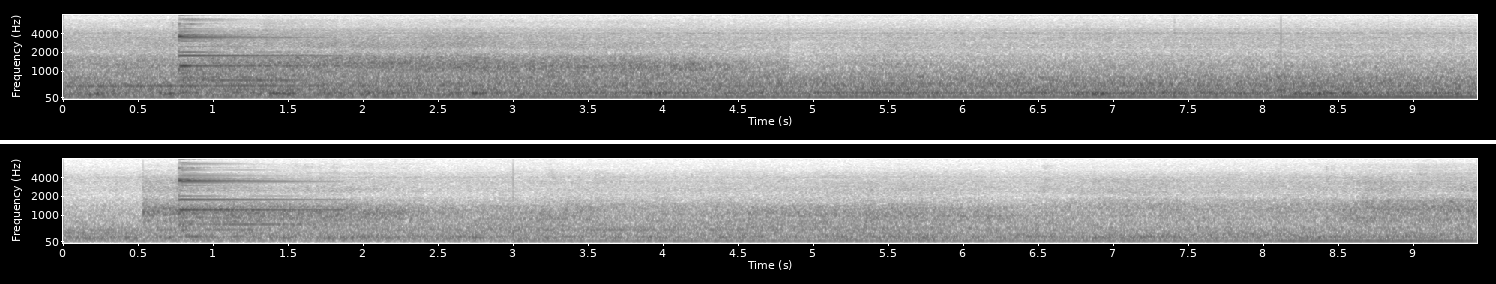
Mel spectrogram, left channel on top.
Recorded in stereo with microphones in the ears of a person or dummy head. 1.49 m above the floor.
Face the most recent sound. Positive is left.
turn(degrees=0)  # may be behind; listen again after turning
